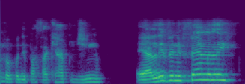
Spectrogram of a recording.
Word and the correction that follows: Levine: A, peraí, eu tô falando certo? Living Family Racing. Levine. É,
